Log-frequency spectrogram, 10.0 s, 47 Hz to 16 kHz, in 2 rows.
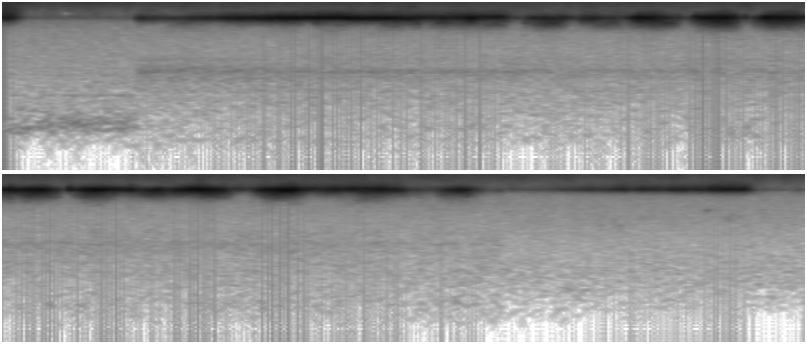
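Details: Pygmy toothed grasshopper, Stenobothrus crassipes, recorded at Fischawiesen, Austria, on 5 August 2022 with an ultrasound detector: a very high, hissing buzz that swells and fades in rapid pulsing bursts for about ten seconds.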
